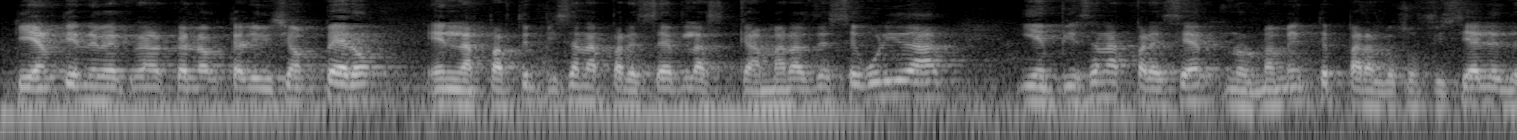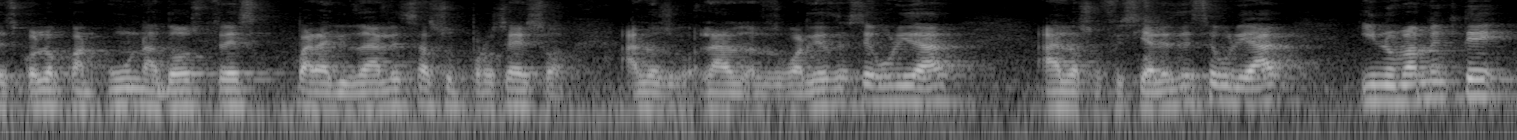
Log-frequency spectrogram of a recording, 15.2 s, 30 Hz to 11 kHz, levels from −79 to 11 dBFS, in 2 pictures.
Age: 40-59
